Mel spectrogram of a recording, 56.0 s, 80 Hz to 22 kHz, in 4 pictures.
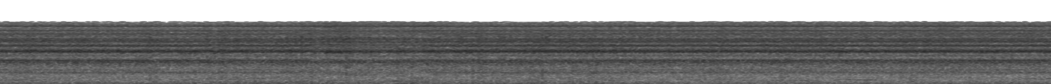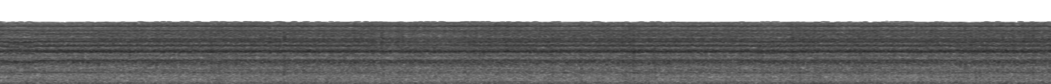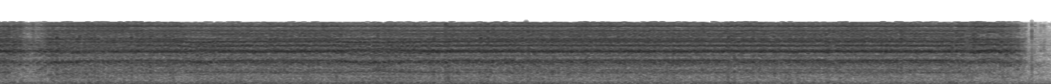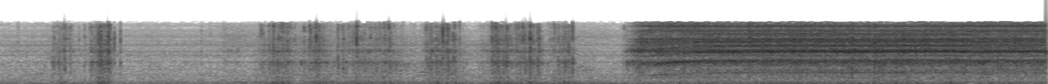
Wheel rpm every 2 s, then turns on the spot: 160, 160, 160, 160, 160, 160, 160, 160, 160, 160, 160, 160, 160, 160, 130, 160, 160, 160, 160, 160, 140, 20, 0, 20, 10, 100, 160, 160.
42-44 46-50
